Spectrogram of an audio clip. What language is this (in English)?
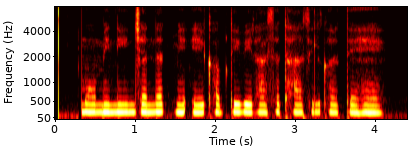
Urdu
